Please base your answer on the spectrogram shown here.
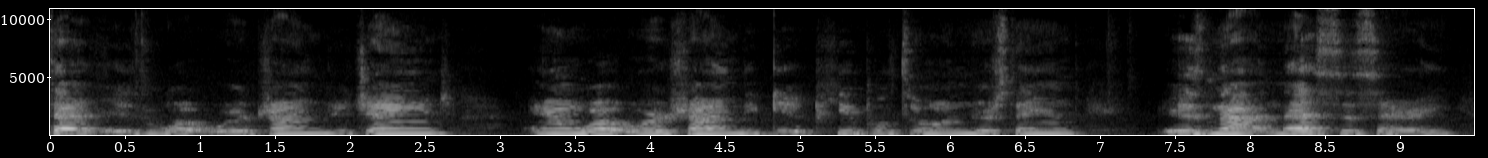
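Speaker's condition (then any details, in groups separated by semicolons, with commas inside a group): Cerebral palsy; brain injury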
